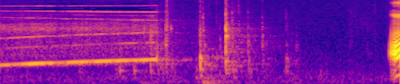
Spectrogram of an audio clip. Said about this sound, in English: the fire e-siren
